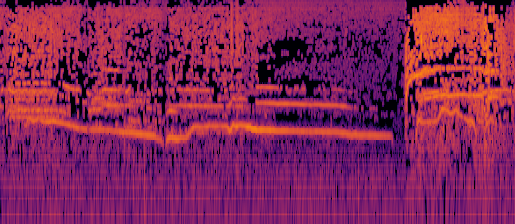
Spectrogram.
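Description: A canine howl: one long held howl slowly sinking in pitch, then, after a brief break about eight seconds in, a second howl that slides sharply upward.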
